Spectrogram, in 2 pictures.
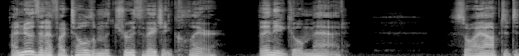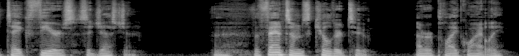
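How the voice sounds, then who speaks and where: A man narrating a fan story aloud in a quiet, even, soft-spoken way. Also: medium pitch, husky, no echo.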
